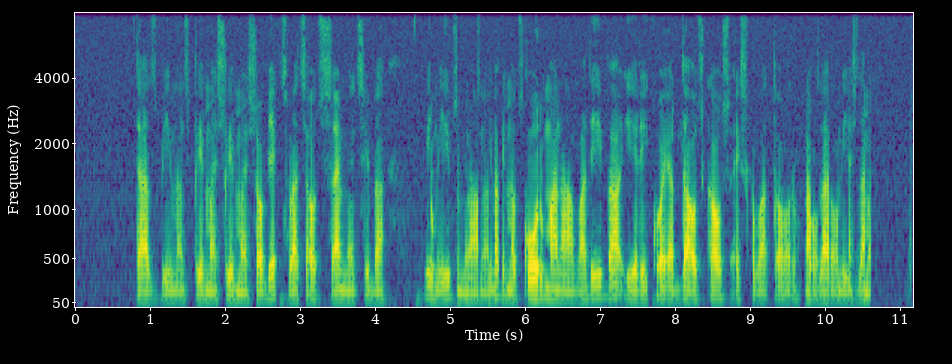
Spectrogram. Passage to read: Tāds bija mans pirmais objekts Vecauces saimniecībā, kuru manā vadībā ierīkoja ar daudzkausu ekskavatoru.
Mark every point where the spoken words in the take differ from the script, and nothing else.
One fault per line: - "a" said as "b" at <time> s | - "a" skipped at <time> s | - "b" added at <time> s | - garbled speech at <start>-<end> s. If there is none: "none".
- "pirmais" added at 2.1 s
- garbled speech at 4.6-6.0 s
- garbled speech at 9.7-10.6 s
